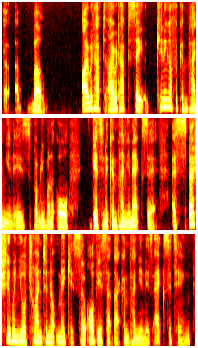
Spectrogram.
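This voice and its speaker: A man's voice: medium pitch, brisk, warm tone, dry recording, studio quality. A man who writes and runs an audio drama, chatting casually and effusively, often repeating his phrases. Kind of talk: casual behind-the-scenes chat.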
